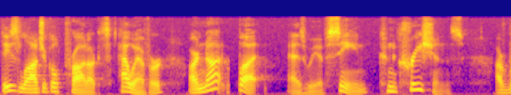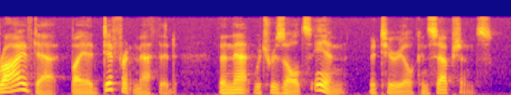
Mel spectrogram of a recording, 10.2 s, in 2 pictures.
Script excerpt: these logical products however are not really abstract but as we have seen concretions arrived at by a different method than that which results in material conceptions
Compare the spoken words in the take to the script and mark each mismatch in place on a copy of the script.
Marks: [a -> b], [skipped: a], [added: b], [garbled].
these logical products however are not [skipped: really abstract] but as we have seen concretions arrived at by a different method than that which results in material conceptions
